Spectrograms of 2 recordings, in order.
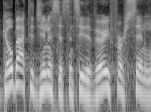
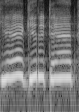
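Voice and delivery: high excited cheer, much higher pitch; cheering cub; 12 semitones higher, slower than usual. Acted. Simba cheering his dad as hyenas flee, high excited cheer. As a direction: cheer on your dad like a thrilled kid.

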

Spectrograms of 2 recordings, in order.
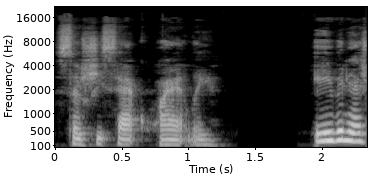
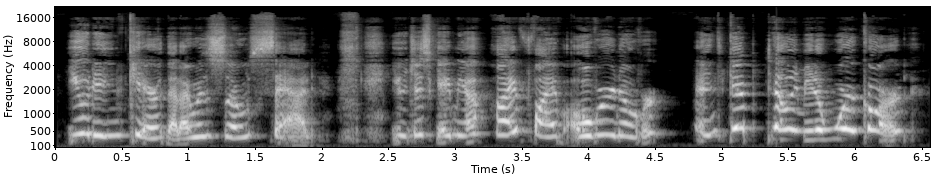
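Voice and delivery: put-on high, loud, wounded child's wail; acted tearful girl, much higher voice; sobbing accusation; 8 dB louder than usual. A narrator's reading. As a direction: pour out the hurt to a parent. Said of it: "Penelope was sobbing".

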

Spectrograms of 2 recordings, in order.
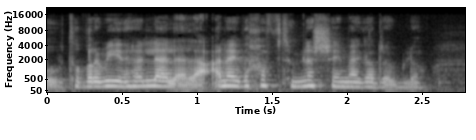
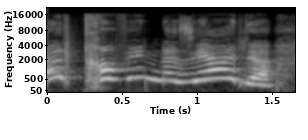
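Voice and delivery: much higher teasing mock voice; imitating friends teasing; 14 semitones higher than usual. Friends telling her she fears too much, high teasing mock. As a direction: mimic them telling her off playfully. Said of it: "وهم يقولون لي".

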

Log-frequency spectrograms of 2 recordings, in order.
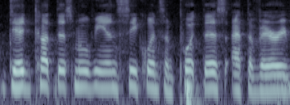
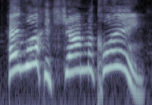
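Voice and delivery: excited; 14 semitones higher, 5 dB louder, slower than usual. Real, not acted. Spotting the actor, mock announcing.

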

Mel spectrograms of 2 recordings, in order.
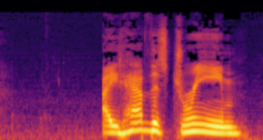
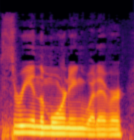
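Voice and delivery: ordinary talk

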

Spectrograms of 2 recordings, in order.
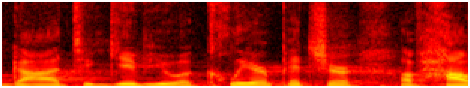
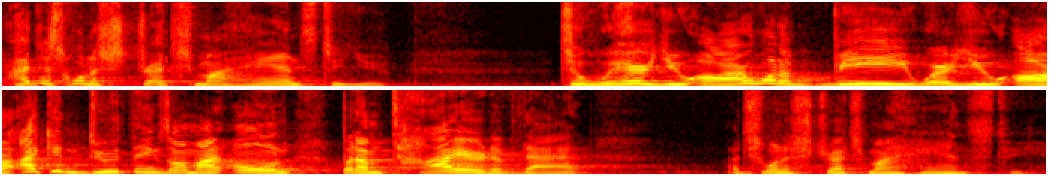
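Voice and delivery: rising impassioned plea; 5 semitones higher, 5 dB louder than usual. Acted. Voicing psalmist's plea in sermon.

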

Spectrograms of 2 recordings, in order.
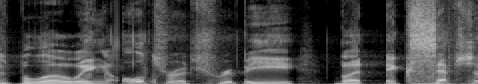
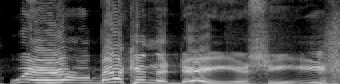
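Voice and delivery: put-on Southern old man; 10 semitones higher, 3 dB louder, slower than usual. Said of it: "a Southern old man".

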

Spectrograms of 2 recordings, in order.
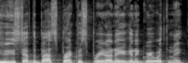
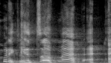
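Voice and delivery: laughing; 11 semitones higher, slower than usual. Real, not acted. Playful mock argument, laughing.

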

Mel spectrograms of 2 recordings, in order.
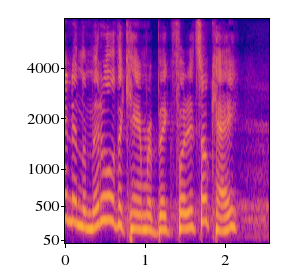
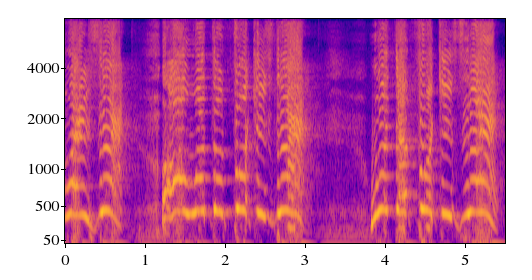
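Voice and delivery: astonished, pitched-up yelling; excited shock; 8 semitones higher, slower than usual. Real, not acted. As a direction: freak out at what's on the screen. Spotting Bigfoot on camera.

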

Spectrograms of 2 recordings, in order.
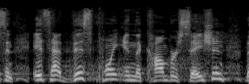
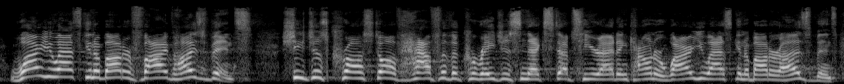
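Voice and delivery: mock exasperation; 5 semitones higher than usual. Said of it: "scolding Jesus in mock alarm".

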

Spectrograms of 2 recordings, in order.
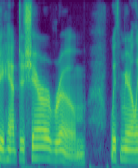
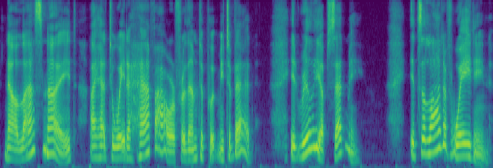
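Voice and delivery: lightly voiced elderly grandmother, pitched higher; grandmother's voice; 6 semitones higher than usual. Grandmother telling visiting family about nursing home life, higher lightly voiced. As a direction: lift the voice for an old woman complaining gently.

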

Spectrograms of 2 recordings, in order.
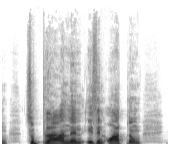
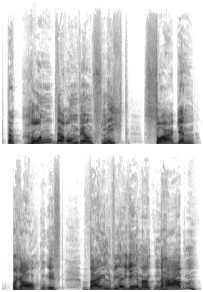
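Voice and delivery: fervent preaching; 6 semitones higher than usual. Real, not acted. Preacher rising to fervour.

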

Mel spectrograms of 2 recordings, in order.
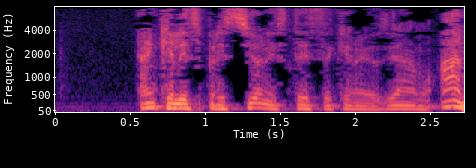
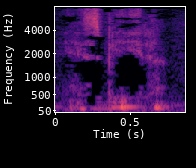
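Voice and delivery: whisper; 19 dB quieter, slower than usual. Shown as a demonstration. Telling himself to stay calm after a refusal, whispered. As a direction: breathe it out in a whisper.

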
